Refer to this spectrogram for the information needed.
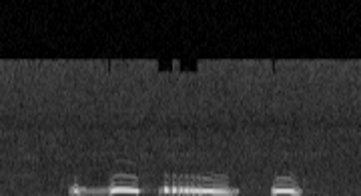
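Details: Spotted dove decoy cooing to challenge rival birds. A low mellow phrase rises into an arched coo, runs into a long grating descending croon and ends on a short clean coo.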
